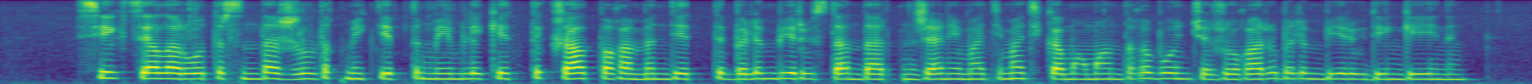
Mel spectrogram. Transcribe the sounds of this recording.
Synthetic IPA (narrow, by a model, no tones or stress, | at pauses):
sʲe̞k̚t̪sɨjalˠɑɾwo̞t̪əɾəsənd̪ɑʒəlˠd̪əqme̞k̚t̪e̞p̚t̪ɪŋme̞mle̞kʲe̞t̪ːɪkʒ̥ɑlˠpəʁɑmɪnd̪e̞t̪ːɪbɪlɪmbe̞ɾust̪and̪ɑɾt̪ənʒæne̞mat̪ʲe̞mat̪ijkamɑmɑnd̪əʁəbo̞jənʃɑʒo̞ʁɑɾəbɪlɪmbe̞ɾud̪e̞ŋɡʲe̞jɪnɪŋ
